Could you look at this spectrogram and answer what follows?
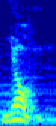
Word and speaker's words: shi: 4, or shi, is also read as yon.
